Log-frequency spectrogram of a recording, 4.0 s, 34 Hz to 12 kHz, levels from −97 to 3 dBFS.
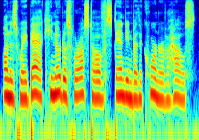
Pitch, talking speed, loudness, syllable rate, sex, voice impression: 205 Hz, 210 wpm, -15 LUFS, 5.3 syllables/s, female, feminine, slightly young, adult-like, slightly thin, tensed, powerful, bright, very hard, clear, fluent, cool, intellectual, slightly refreshing, sincere, very calm, slightly friendly, reassuring, unique, elegant, slightly sweet, slightly lively, slightly strict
